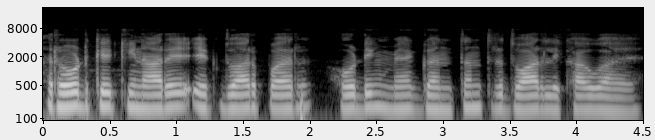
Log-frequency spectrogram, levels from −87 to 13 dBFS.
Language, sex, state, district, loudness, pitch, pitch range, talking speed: Hindi, male, Jharkhand, Deoghar, -19 LUFS, 160 Hz, 150-165 Hz, 175 wpm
